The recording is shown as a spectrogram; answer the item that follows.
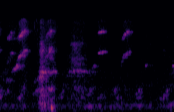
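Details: Pet guinea pigs squeaking at home because they are hungry: faint high, short chirping squeaks scattered irregularly, with one louder burst near the middle, over a quiet indoor background.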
